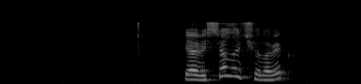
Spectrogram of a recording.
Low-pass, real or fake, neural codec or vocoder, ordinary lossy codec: 7.2 kHz; real; none; none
